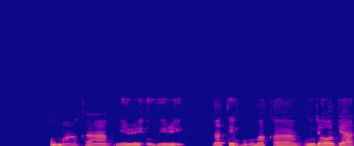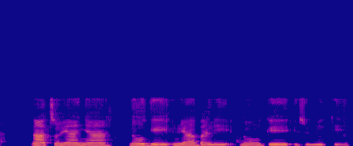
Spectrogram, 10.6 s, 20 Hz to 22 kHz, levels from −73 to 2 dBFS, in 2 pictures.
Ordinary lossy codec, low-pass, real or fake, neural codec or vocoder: none; 7.2 kHz; fake; codec, 24 kHz, 3.1 kbps, DualCodec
